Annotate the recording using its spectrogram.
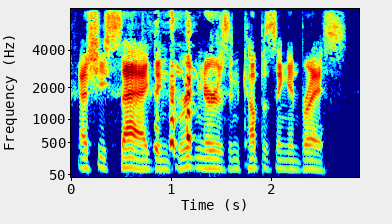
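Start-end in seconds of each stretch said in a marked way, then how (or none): none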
